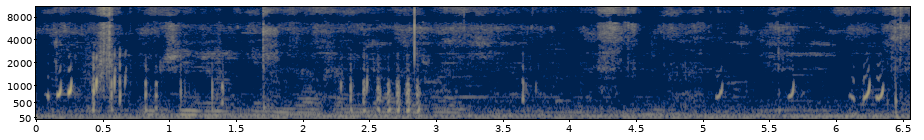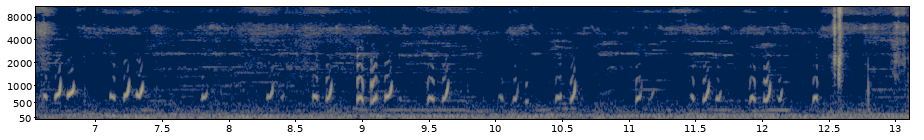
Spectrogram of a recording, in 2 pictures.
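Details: An Abyssinian guinea pig having fun making noises gives a run of short, bright squeaks over a low steady hum.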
